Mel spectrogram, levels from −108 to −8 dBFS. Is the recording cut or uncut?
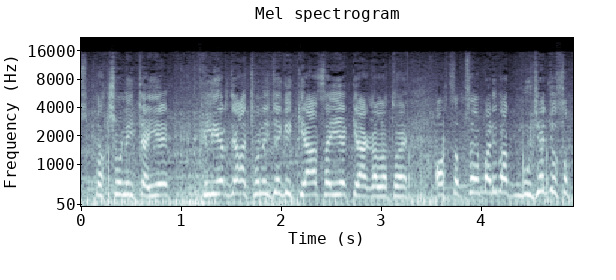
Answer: uncut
